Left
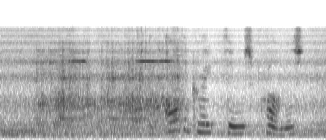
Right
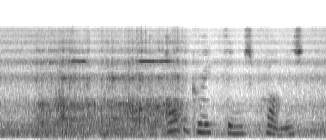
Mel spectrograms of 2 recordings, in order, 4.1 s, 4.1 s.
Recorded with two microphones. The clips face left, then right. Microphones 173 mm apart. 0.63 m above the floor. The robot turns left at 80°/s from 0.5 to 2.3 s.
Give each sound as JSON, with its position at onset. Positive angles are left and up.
{"t": 1.9, "sound": "a woman speaking", "azimuth_deg": -75, "distance_m": 2.5}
